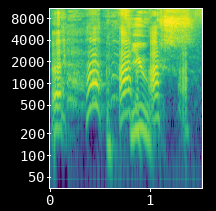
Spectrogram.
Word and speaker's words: Fux: The third actor listed under Mickey Hargitay and Joseph Cotton is Herbert F-U-X. Herbert Fox. Or Herbert Fuchs. Or Herbert. But how would you pronounce F-U-X? – Fuchs. – Fuchs? – Fuchs.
